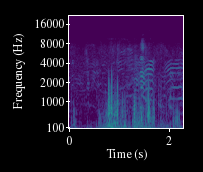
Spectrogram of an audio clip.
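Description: High-pitched shouted calls from women's voices across a soccer field in the second half, over gusty wind noise on the microphone that swells about a second in.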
